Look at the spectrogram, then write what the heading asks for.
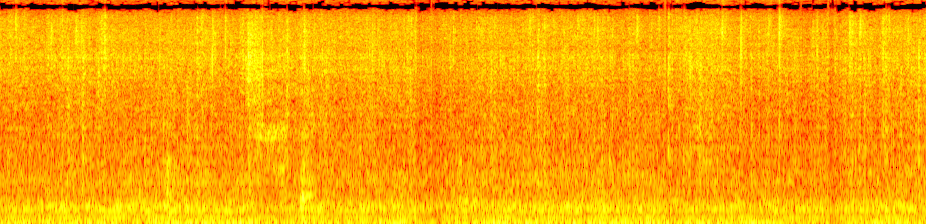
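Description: Fried flat rice noodles (kuey teow) and bean sprouts sizzling with a steady hiss in a hot wok just off the flame, as tongs lift them out with a few light clicks.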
